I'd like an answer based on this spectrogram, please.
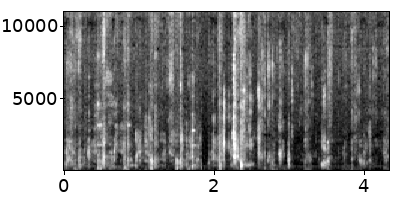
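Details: Dog eating chicken and vegetables, mukbang style: separate bites and soft crunches every half second or so, with one louder snap near the middle and short quiet gaps between mouthfuls.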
